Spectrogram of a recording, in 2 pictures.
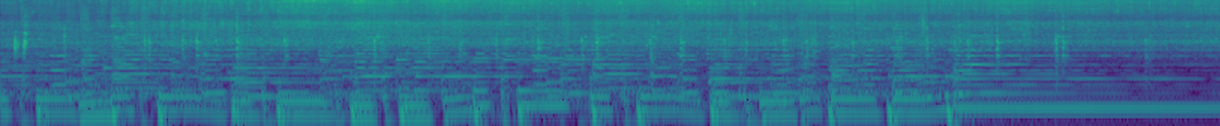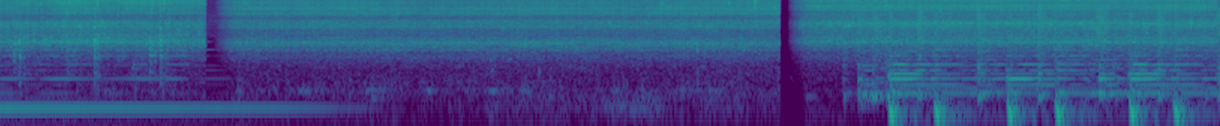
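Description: Curry masala sizzling as it fries in a nonstick pan and is stirred with a spatula. Background music with a steady beat plays over it, dropping out for several seconds past the middle, where only the sizzle is heard.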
